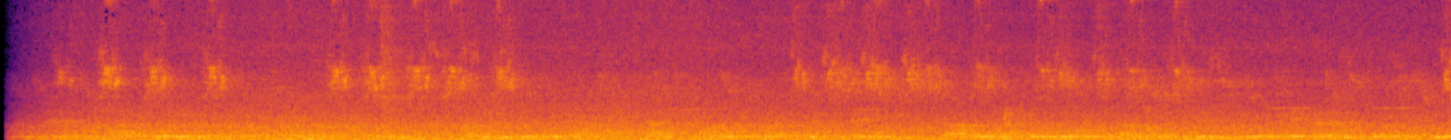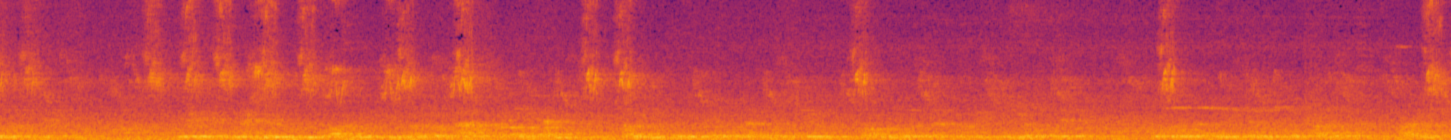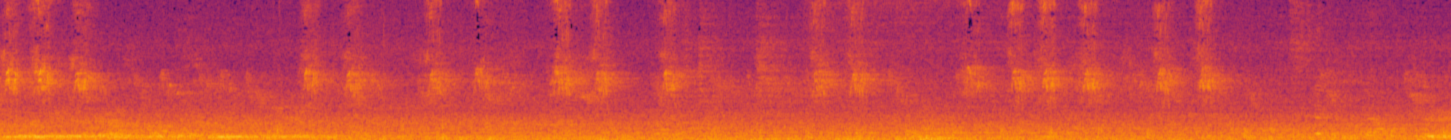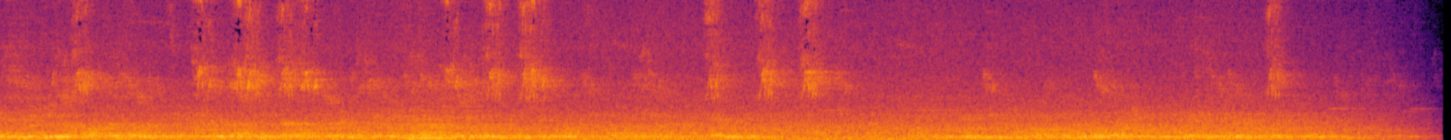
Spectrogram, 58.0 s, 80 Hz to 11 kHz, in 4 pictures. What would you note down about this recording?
sparrows have their nests under the roof above the train platforms. recorded june 16, 2008. - project: "hasenbrot - a private sound diary"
